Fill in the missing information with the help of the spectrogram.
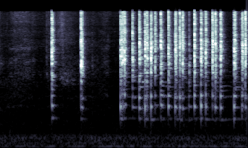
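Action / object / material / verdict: tap / metal aerosol spray can / thin metal / none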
